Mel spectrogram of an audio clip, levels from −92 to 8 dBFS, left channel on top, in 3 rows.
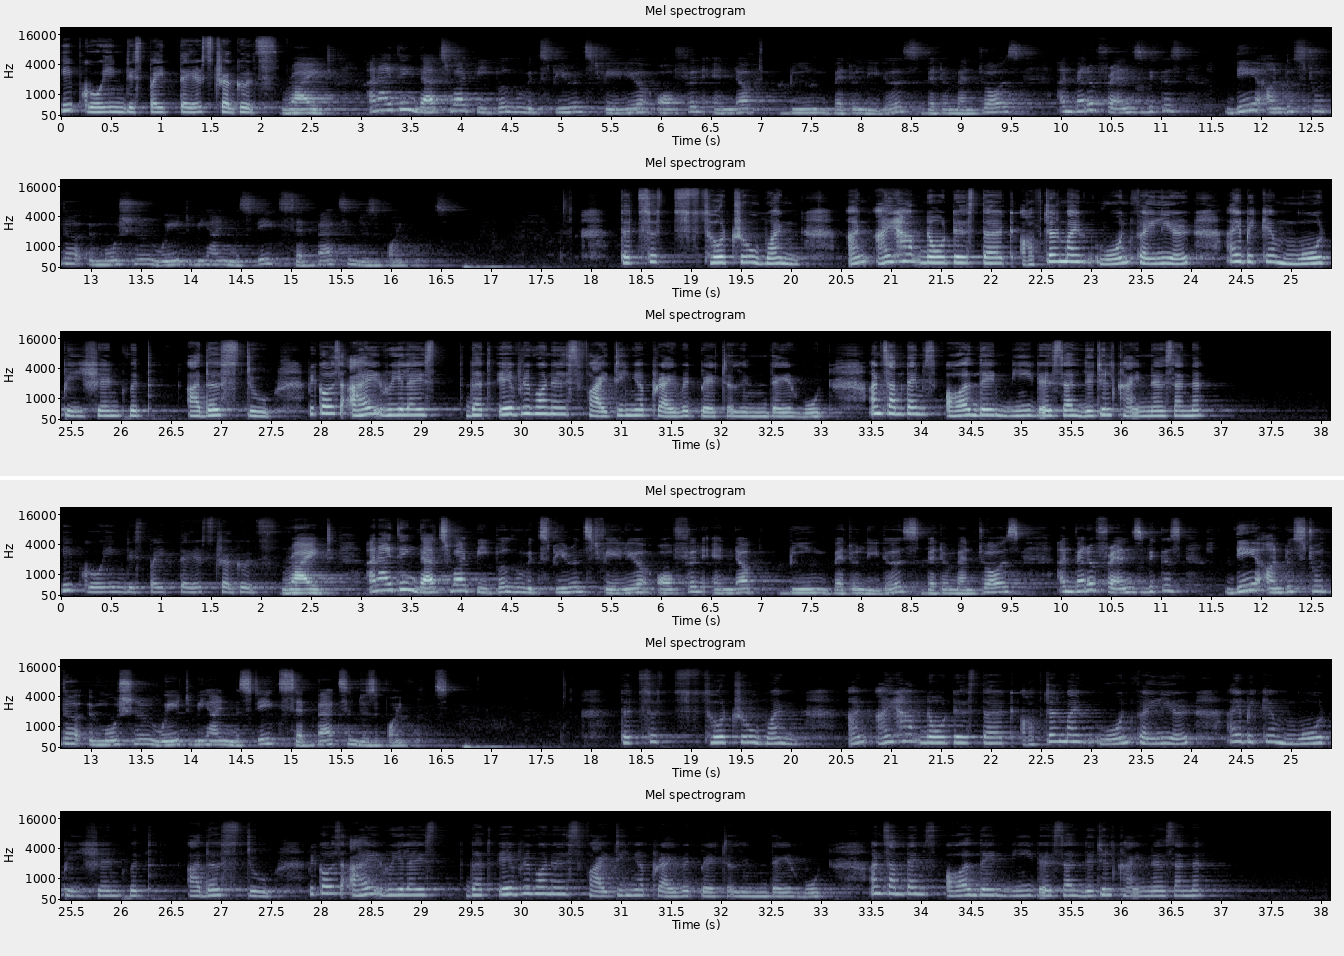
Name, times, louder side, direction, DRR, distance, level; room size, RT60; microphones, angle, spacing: voice 1, 0.0-1.9 17.9-26.2 26.7-29.1 29.4-36.8, left 7 dB, 60° left, 0.4 m, -25 dB
voice 2, 2.2-2.7 3.1-9.6 10.0-11.2 11.6-16.5, right 4 dB, 55° right, 0.6 m, -28 dB
26.5 x 9.0 x 5.7 m
head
